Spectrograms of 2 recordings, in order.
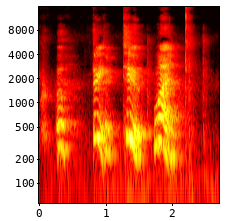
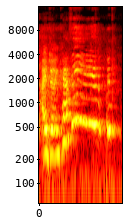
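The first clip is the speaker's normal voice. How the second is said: laughing; 12 semitones higher, slower than usual. Real, not acted. Giddy confession after caffeine.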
